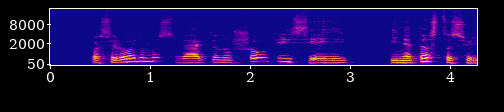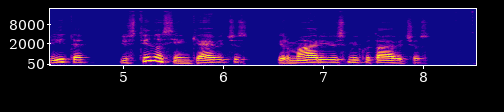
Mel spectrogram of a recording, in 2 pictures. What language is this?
Lithuanian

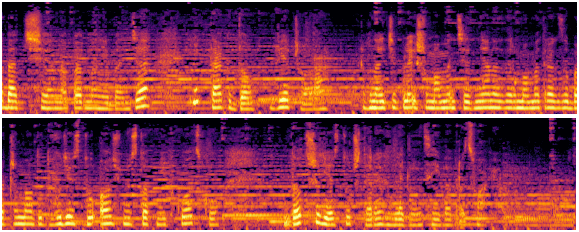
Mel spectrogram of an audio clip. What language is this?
Polish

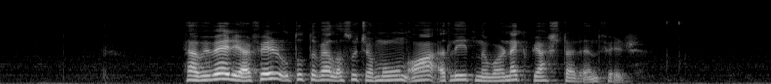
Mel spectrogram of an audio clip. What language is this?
Faroese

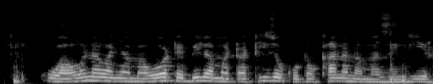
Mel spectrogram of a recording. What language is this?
Swahili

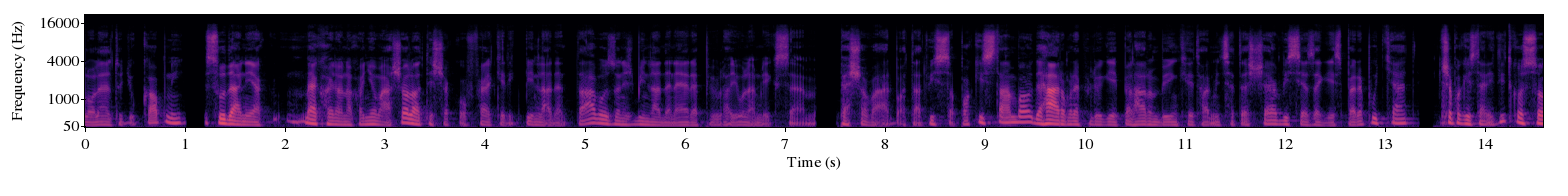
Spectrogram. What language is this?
Hungarian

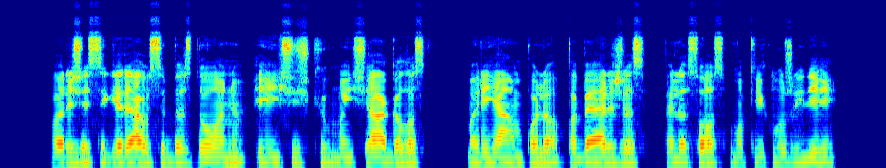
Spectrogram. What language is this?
Lithuanian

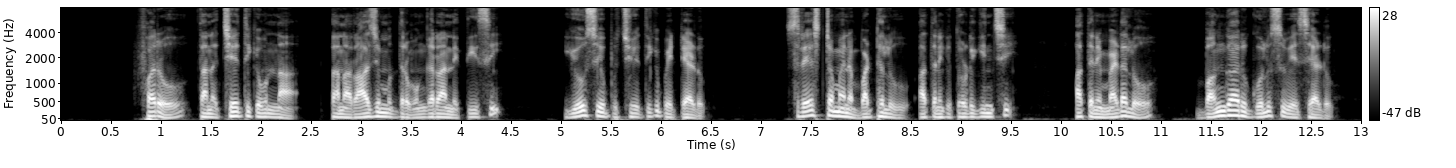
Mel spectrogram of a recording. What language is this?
Telugu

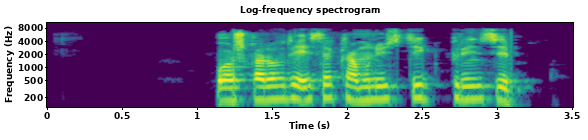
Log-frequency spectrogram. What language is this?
Uzbek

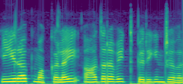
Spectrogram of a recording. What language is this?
Tamil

